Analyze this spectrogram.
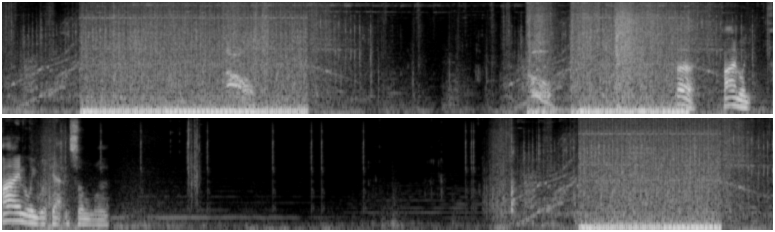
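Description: A machine gun fires in long, rapid bursts.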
